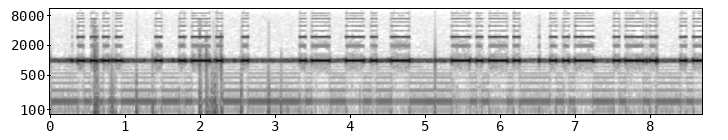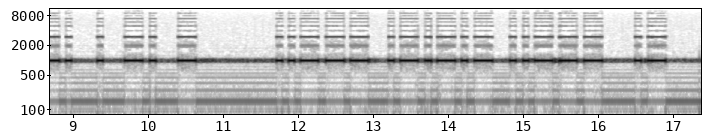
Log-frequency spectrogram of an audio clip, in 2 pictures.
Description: Morse code, heard as a keyed tone, about 14 wpm, 990 Hz. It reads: HERE ANT CURRENT 2.2 A
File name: 472khz qso web / 29march2014 / 07 rf-ant-current dl4yhf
